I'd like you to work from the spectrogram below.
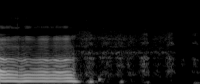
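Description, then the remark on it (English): A voice mimics exaggerated heavy breathing, loud: a long voiced, groaning exhale, then several short, breathy pants that fade out. “Heavy breathing.”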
